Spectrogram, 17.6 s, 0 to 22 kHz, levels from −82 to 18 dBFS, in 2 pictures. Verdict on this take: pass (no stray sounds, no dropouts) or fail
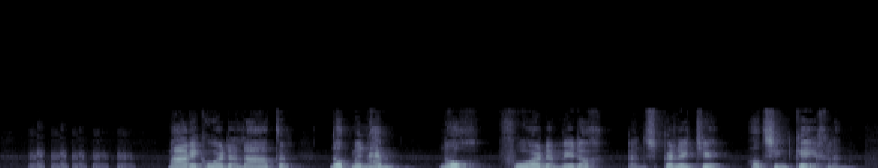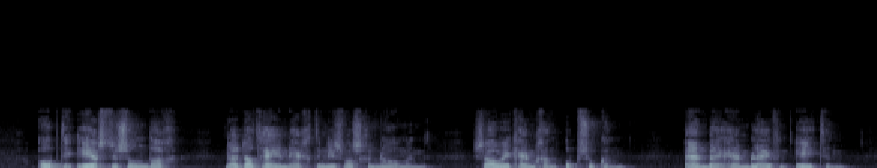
fail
